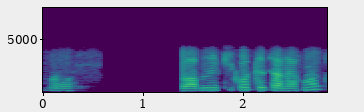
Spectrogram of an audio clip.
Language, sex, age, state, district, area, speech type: Bengali, female, 30-45, West Bengal, Dakshin Dinajpur, urban, conversation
